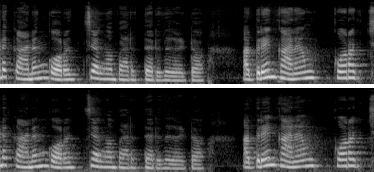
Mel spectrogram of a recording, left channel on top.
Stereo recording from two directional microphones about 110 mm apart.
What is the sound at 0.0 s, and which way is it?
A woman's voice, 45° left (ahead or behind).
